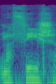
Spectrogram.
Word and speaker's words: Massiges: der Anhöhe von massig das wird massiges geschrieben wird massis ausgesprochen und hier war vor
